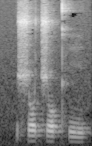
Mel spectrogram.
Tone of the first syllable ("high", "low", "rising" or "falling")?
high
